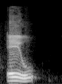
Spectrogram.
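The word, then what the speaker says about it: eu (εὖ): La primera derivación es la 20-95, que es un adverbio que se pronuncia eu y que significa bueno.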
